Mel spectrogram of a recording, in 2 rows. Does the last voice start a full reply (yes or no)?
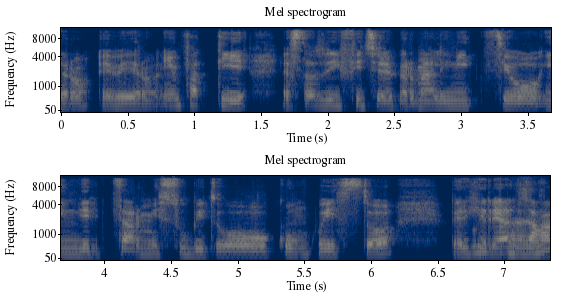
no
